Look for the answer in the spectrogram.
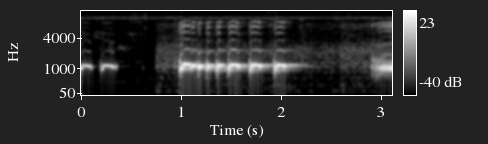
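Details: Local zebra dove used as a lure, singing two short soft coos, then a quick, rolling run of bubbly, mellow notes, ending with one more sustained coo.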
